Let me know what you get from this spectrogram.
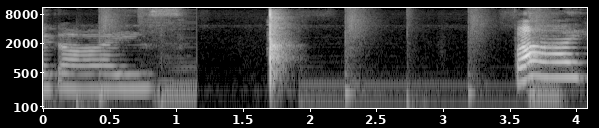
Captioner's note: claps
